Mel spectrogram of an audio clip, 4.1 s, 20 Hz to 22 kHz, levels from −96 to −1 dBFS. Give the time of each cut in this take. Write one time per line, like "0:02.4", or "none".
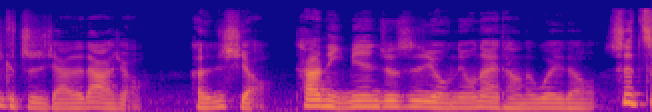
none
